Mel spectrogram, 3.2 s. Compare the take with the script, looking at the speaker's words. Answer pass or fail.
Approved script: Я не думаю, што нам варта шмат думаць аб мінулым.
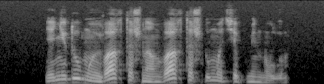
fail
